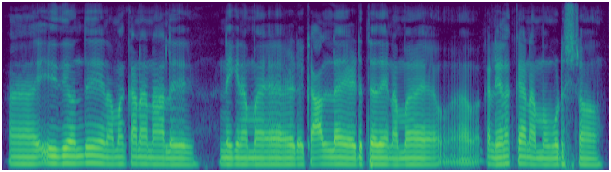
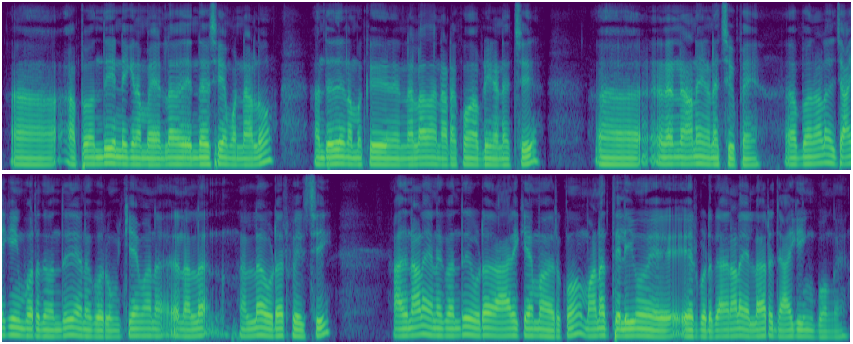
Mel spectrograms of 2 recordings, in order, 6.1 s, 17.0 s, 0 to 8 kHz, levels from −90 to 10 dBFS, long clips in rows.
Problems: constant background noise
